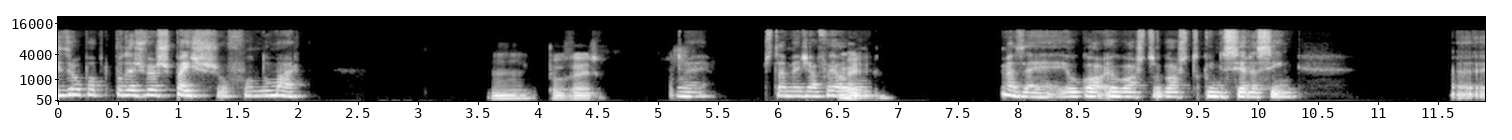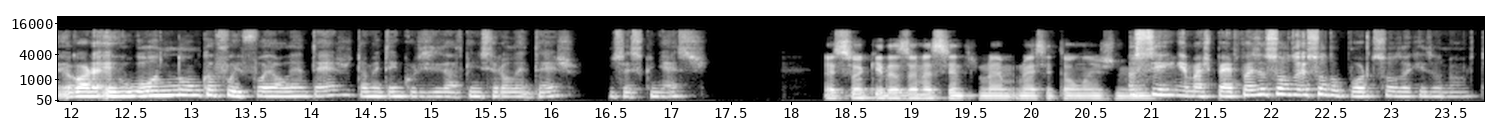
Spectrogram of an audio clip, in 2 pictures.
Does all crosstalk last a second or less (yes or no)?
yes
